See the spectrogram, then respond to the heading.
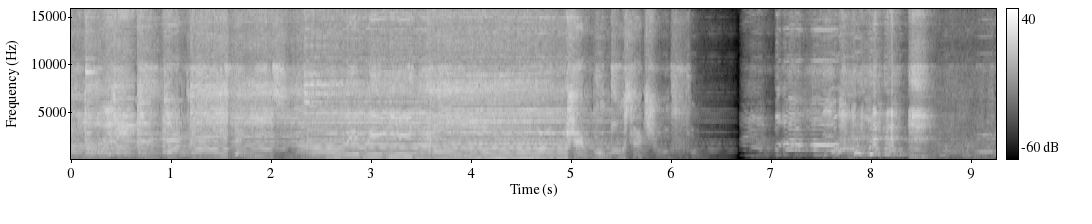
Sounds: Baby laughter, Music, Speech, inside a large room or hall

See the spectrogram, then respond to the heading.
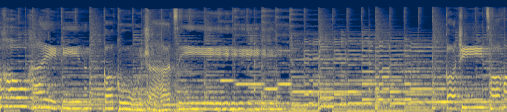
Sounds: Music

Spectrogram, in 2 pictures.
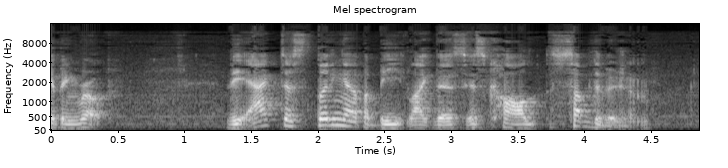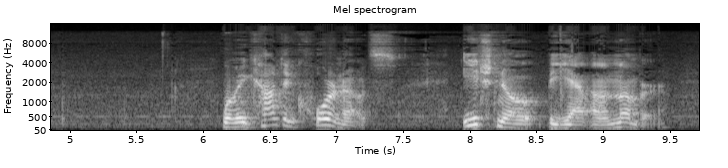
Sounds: Speech

